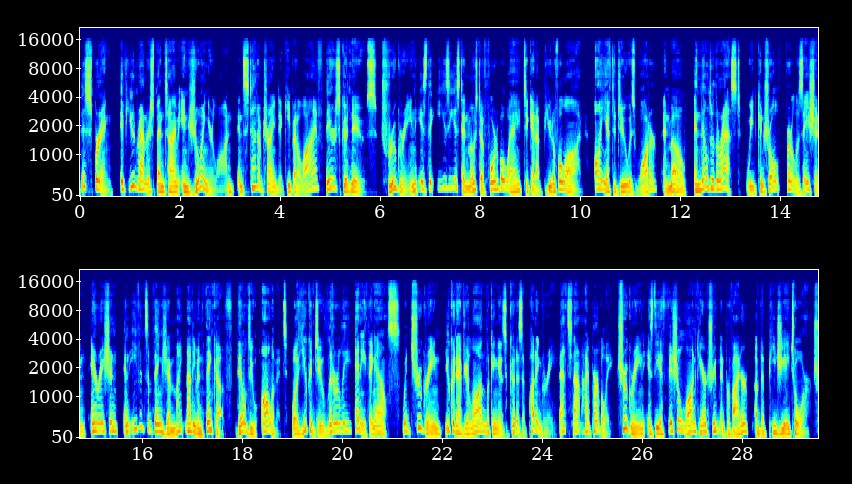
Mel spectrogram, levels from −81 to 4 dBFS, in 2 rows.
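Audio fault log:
16.15–16.21 s, short concealed packet loss: a brief smear right after "fertilization aeration and even", where 40 ms of audio never arrived and the decoder bridged the gap by continuing the preceding sound.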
